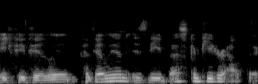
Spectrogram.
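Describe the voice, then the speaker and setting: Somewhat breathy, a man's medium-pitched voice moves with lively intonation. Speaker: programming tutorial creator. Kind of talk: tutorial. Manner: hesitant, many fillers.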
